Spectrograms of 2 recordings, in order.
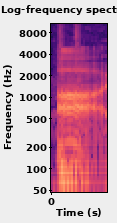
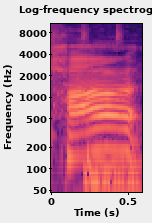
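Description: First: The word begins with a vowel, no H. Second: The word begins with an audible H sound. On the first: The speaker calls it wrong. "not ah" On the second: The speaker calls it right. "It's ha, You can hear the H whenever someone pronounces it"

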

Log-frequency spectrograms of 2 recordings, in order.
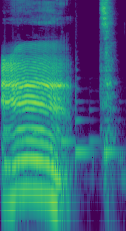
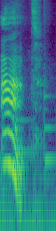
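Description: First: The word is drawn out slowly, sound by sound. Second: The word is said quickly as one short sound. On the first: "help me read it very slowly" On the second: "And even faster"

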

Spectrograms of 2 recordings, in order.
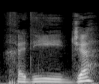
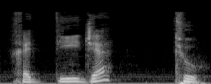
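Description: First: The word ends with a soft h sound. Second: The word ends with a t sound and vowel. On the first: The speaker stops on this word. "If we stop at the ta, it's a ha" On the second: The word continues with a case ending. "We pronounce the ta"

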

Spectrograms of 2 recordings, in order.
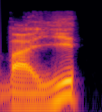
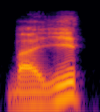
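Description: No difference in how they are said.

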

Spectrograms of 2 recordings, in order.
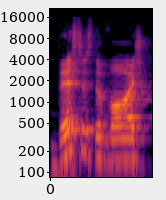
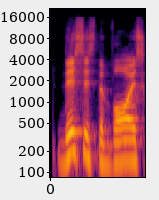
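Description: First: The voice is recorded three feet away. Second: The voice is recorded right up close. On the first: "3 feet away from the condenser mic" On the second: "close up to the BM800 mic"

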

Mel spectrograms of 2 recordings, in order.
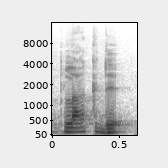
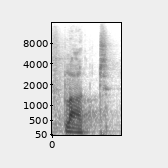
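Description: First: The ending is an extra 'id' syllable. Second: The ending is a plain 't' sound. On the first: The speaker calls it wrong. "plucked is wrong" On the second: The speaker calls it right. "the sound is t"

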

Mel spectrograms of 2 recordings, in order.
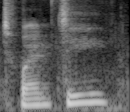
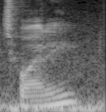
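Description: First: The middle T sound is clearly pronounced. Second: The middle T sound is dropped. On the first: This is the careful, proper way to say it. "I guess properly would be 20" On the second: This is the lazy, everyday way to say it. "all of us are lazy and just say 20"

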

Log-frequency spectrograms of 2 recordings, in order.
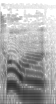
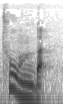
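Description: First: The final b is silent. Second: The final b is sounded. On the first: The speaker calls it right. "咱们读成tomb" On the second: The speaker calls it wrong. "而不是tomb"

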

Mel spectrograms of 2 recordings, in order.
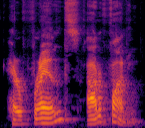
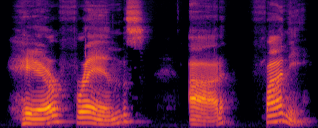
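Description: First: The sentence is said at a fast pace. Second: The sentence is said at a normal pace.

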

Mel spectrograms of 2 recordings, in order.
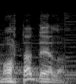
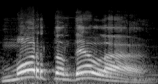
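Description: First: No n sound comes before the d. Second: An n sound comes before the d. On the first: The speaker calls it right. "O certo é mortadela. Tira o N aí" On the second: The speaker calls it wrong. "É mortandela ou mortadela que fala?"

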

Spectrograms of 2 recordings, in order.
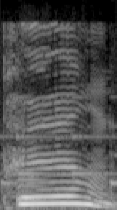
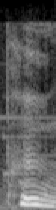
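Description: First: The syllable is said with a falling tone. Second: The syllable is said with a low tone. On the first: "เสียงโทเราเติมไม้โทลงไป" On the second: "เสียงเอกล่ะผันได้ไหมผันได้นะคะเราก็เติมไม้เอก"

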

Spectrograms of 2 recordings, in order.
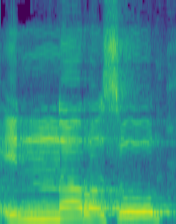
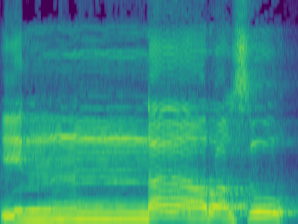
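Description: First: The final vowel of inna is cut short. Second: The final vowel of inna is held long. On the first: The speaker calls it wrong. "Jadi bukan inna rasul, tapi dibaca panjang ya" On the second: The speaker calls it right. "panjangnya satu alif ya"

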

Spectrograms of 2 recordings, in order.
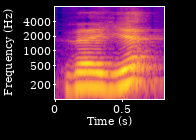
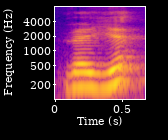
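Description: The two takes are said the same way.

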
